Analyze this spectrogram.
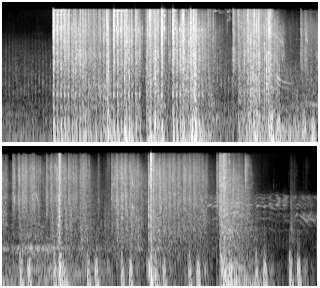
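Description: Rapid gunshots crack loudly in bursts.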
